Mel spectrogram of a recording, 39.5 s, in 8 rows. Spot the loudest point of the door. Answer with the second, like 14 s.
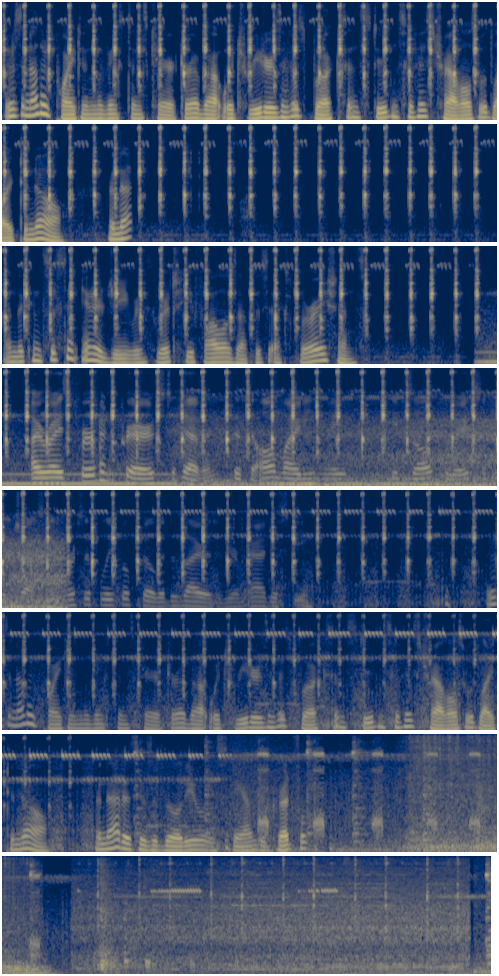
35 s.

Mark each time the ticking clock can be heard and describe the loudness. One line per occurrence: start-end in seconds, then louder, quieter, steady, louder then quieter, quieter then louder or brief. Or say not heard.
0.0-39.5 quieter.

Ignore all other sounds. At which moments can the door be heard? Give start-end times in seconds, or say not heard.
33.0-35.3.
